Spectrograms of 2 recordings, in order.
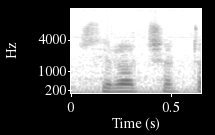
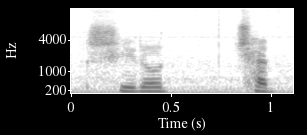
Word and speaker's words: শিরশ্ছেদ: শিরোচ্ছেদ এর এটা হলো একটা বিশেষ্য অর্থাৎ নাউন শিরোচ্ছেদটা হলো একটা নাউন এর সঠিক উচ্চারণ হচ্ছে শিরোচ্ছেদ উচ্চারণ হবে শিরোচ্ছেদ দেওয়া থেকে মাথা ছিন্ন করাকে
